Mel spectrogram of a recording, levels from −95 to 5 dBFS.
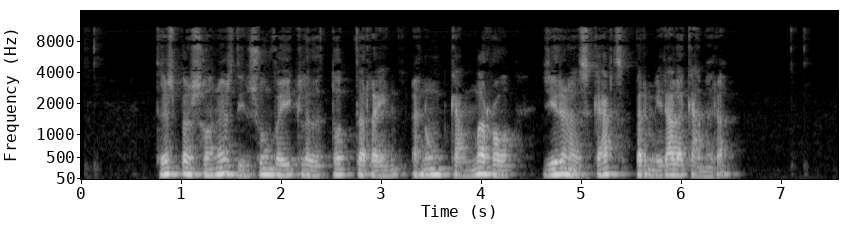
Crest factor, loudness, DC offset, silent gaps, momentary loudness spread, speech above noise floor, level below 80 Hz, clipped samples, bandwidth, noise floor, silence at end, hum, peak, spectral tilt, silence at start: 18 dB; -25 LUFS; under 0.1%; none; 10 LU; 50 dB; -58 dBFS; under 0.1%; 11.5 kHz; -73 dBFS; 1.05 s; none; -8 dBFS; -7 dB/octave; 0.75 s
